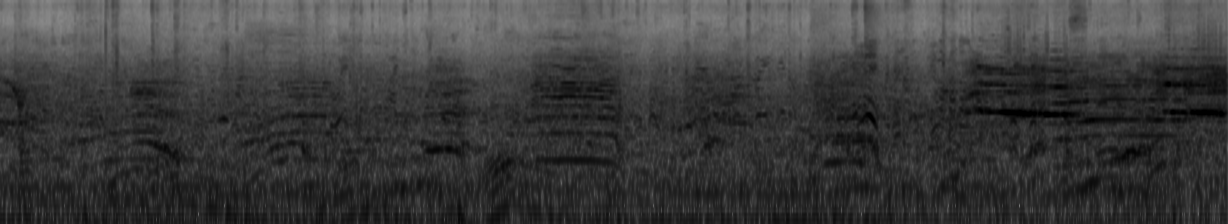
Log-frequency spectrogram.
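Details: Large cattle at the Jelok cattle market in Boyolali, Indonesia, in the morning: repeated drawn-out harmonic moos from several animals, some rising and falling, with a busy market background and occasional voices.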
